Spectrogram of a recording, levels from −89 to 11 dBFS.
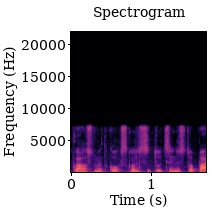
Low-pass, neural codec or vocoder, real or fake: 7.2 kHz; none; real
